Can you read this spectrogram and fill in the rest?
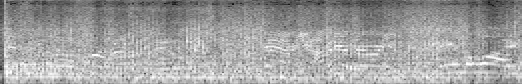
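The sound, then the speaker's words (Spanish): A US Coast Guard rescue helicopter's rotor roars steadily and loudly during a hurricane rescue on Sanibel Island, as residents and their pets are lifted up in a cage; a dense, constant wash of noise with faint voices calling out beneath it. “Primero ponen a su esposa y a uno de sus tres gatos en esta jaula que los sube al helicóptero.”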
